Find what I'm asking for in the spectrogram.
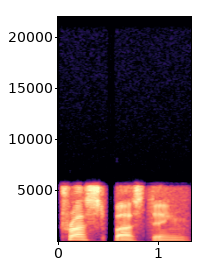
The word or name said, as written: trust-busting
